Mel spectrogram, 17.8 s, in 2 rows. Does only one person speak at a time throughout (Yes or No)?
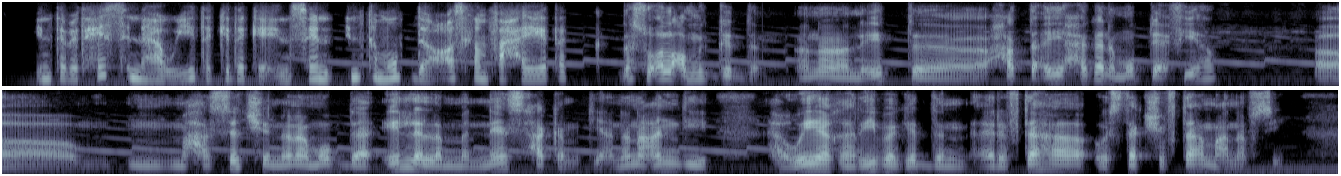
Yes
